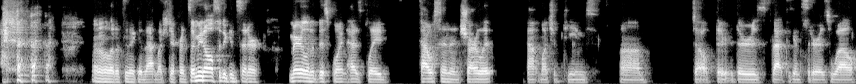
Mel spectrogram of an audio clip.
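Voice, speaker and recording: A man's fairly low voice at a moderate pace, with ordinary pitch variation and long, frequent pauses. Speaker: podcast co-host, betting analyst. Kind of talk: casual chat about betting analysis. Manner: halting, filler-heavy.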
